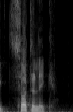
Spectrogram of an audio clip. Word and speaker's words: zottelig: German word would be zottelig. Zottelig. – Spell it. – Z-O-T-T-E-L-I-G.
